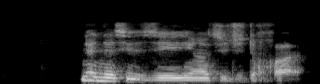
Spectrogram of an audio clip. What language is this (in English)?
Kabyle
